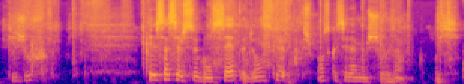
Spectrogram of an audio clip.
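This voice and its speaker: This coloring book vlogger speaks in a low voice with vocal fry, keeping it soft and filler-heavy as she shows her books. Often slipping into a near whisper, she gushes over the pages in casual show-and-tell chat, and background noise can be heard.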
